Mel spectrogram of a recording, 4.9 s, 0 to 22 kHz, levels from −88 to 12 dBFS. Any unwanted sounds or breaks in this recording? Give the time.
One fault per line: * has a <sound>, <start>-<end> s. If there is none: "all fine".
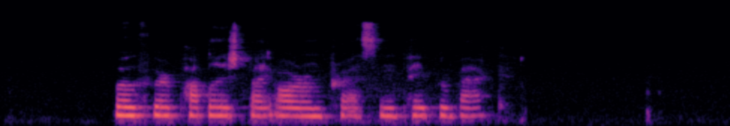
all fine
